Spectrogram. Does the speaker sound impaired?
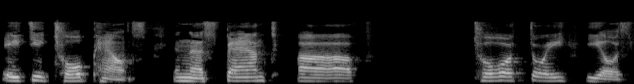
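Yes: cerebral palsy; speech affected.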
